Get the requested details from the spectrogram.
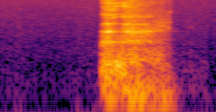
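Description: A single short, breathy, inadvertent yawn with a low voiced groan, loud and abrupt, lasting under half a second before cutting off into quiet. No one speaks.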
